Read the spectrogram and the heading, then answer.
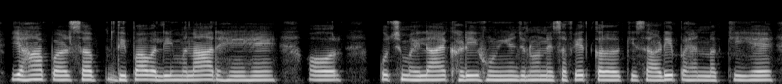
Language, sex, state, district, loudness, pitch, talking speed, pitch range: Hindi, female, Uttar Pradesh, Lalitpur, -15 LUFS, 205 Hz, 160 wpm, 200-210 Hz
